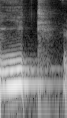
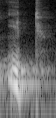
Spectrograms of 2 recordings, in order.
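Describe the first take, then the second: First: "ইট" with a long ee, like eat; long vowel. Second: "ইট" with a short i, like it; short, softer "ইট"; short vowel. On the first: Teacher contrasting first word with second, long ee. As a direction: hold the vowel in "ইট". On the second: Teacher contrasting second word with first, short i. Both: Shown as a demonstration. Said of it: "খুব slight পার্থক্য".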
